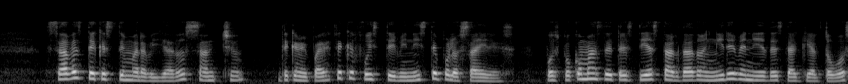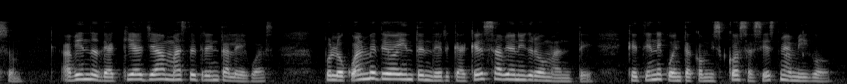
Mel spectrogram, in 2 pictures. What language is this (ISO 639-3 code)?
spa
